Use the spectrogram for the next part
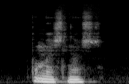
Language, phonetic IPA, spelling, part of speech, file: Polish, [pɔ̃ˈmɨɕl̥nɔɕt͡ɕ], pomyślność, noun, LL-Q809 (pol)-pomyślność.wav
